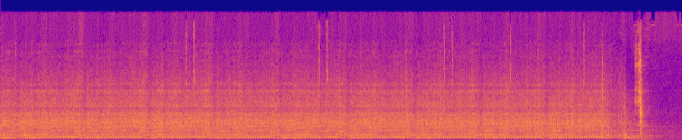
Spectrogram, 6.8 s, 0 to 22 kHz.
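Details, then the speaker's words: 1963 Studebaker Avanti R2, supercharged 289, barn find being cranked during a compression test (about 90 psi on this cylinder): steady whirring crank with faint pops, sounding electrical like something sparking; cause unclear. "There's sure something popping 90 around. something. That sounds electrical to me. It sounds like something sparking."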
